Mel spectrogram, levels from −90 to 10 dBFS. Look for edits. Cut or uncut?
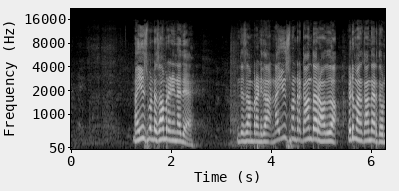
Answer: uncut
